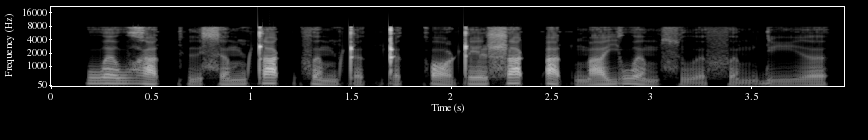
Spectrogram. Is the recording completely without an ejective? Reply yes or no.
yes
